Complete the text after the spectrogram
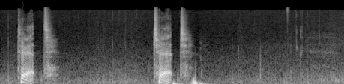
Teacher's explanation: similar or the same as the letter t in english like the t of ten unaspirated unlike the other t's that we have looked at tet tet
